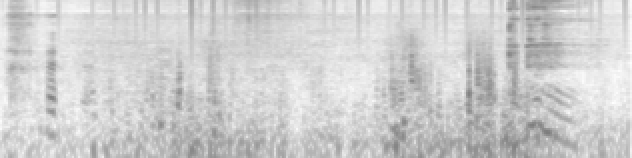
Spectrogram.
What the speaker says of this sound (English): And the wind has thrillingly kicked up.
